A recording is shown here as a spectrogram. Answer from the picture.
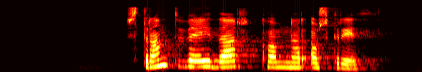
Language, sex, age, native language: Icelandic, female, 30-39, Icelandic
